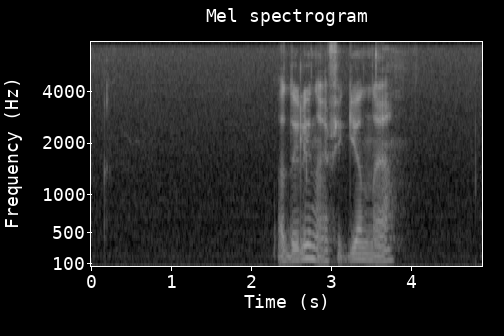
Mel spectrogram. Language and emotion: Russian, sad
